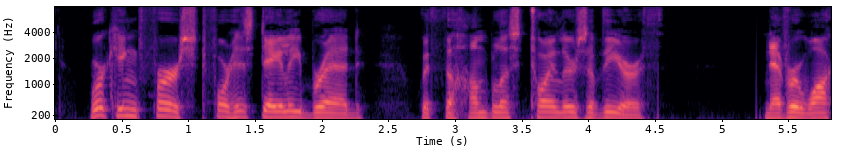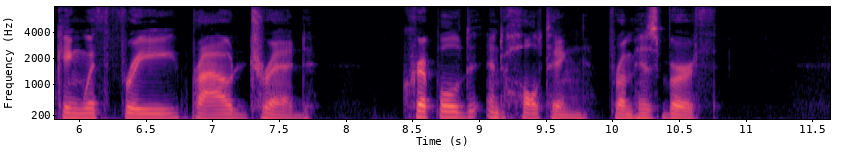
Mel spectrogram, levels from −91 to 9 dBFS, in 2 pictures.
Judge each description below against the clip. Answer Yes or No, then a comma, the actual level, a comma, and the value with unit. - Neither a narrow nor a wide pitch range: Yes, average, 3.5 semitones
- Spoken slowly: Yes, slow, 130 wpm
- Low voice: Yes, low, 130 Hz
